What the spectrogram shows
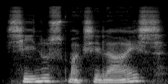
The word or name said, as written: sinus maxillaris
